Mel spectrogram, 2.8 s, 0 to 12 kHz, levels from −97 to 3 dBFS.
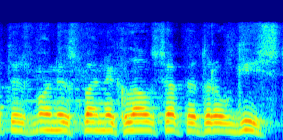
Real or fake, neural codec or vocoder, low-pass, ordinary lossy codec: real; none; 7.2 kHz; AAC, 32 kbps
